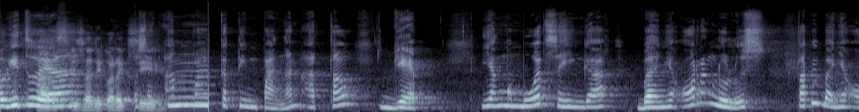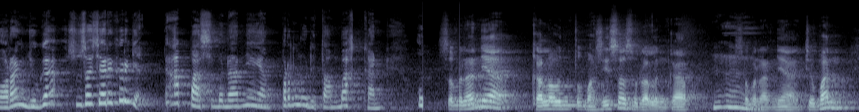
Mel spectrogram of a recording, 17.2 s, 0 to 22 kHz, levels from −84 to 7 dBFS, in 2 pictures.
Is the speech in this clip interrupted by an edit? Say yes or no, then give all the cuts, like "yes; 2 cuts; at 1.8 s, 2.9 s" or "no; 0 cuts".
yes; 3 cuts; at 2.1 s, 10.3 s, 12.8 s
